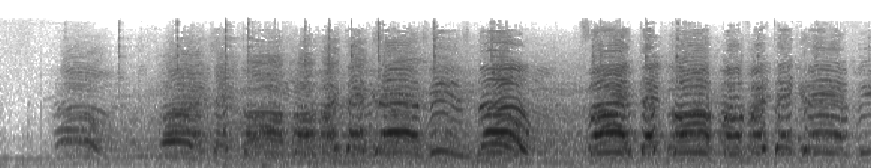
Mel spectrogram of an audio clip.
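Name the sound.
crowd of demonstrators chanting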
